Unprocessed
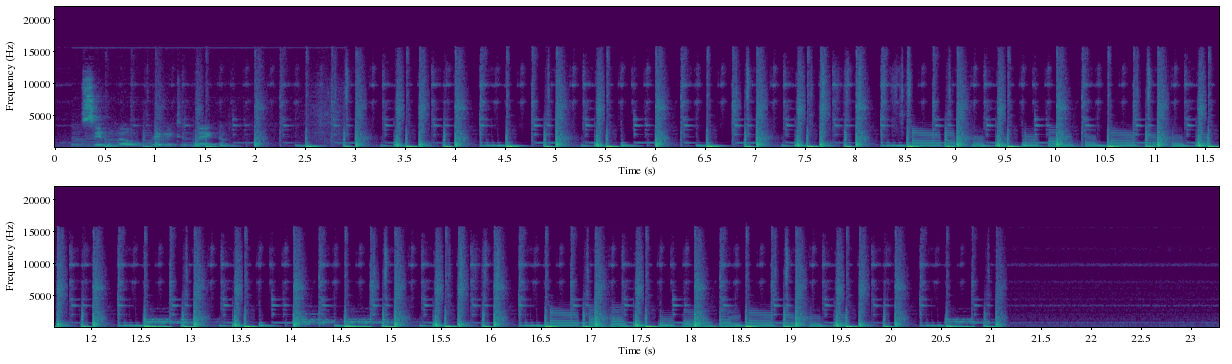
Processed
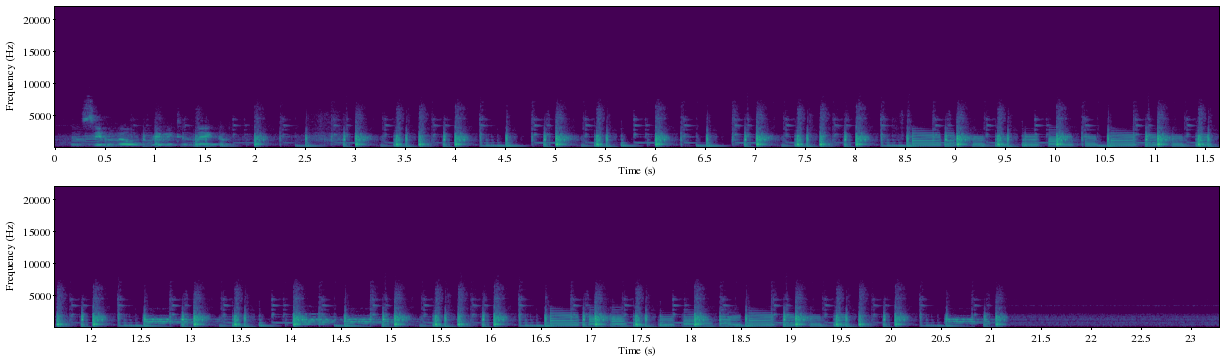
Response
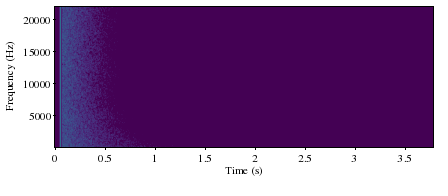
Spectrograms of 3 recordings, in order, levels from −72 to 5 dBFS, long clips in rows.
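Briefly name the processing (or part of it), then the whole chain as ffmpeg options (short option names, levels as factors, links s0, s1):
phone earpiece: -af "highpass=450,equalizer=f=480:t=q:w=4:g=7,equalizer=f=750:t=q:w=4:g=-4,equalizer=f=1200:t=q:w=4:g=8,equalizer=f=1700:t=q:w=4:g=7,equalizer=f=2500:t=q:w=4:g=-9,equalizer=f=3600:t=q:w=4:g=-8,lowpass=f=3900:w=0.5412,lowpass=f=3900:w=1.3066"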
